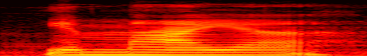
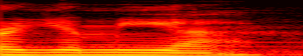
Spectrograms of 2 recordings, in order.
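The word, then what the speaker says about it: Yemayá: the african uh deity yamaya or yamiya pretty sure i said it right the first time yamaya in fact that might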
